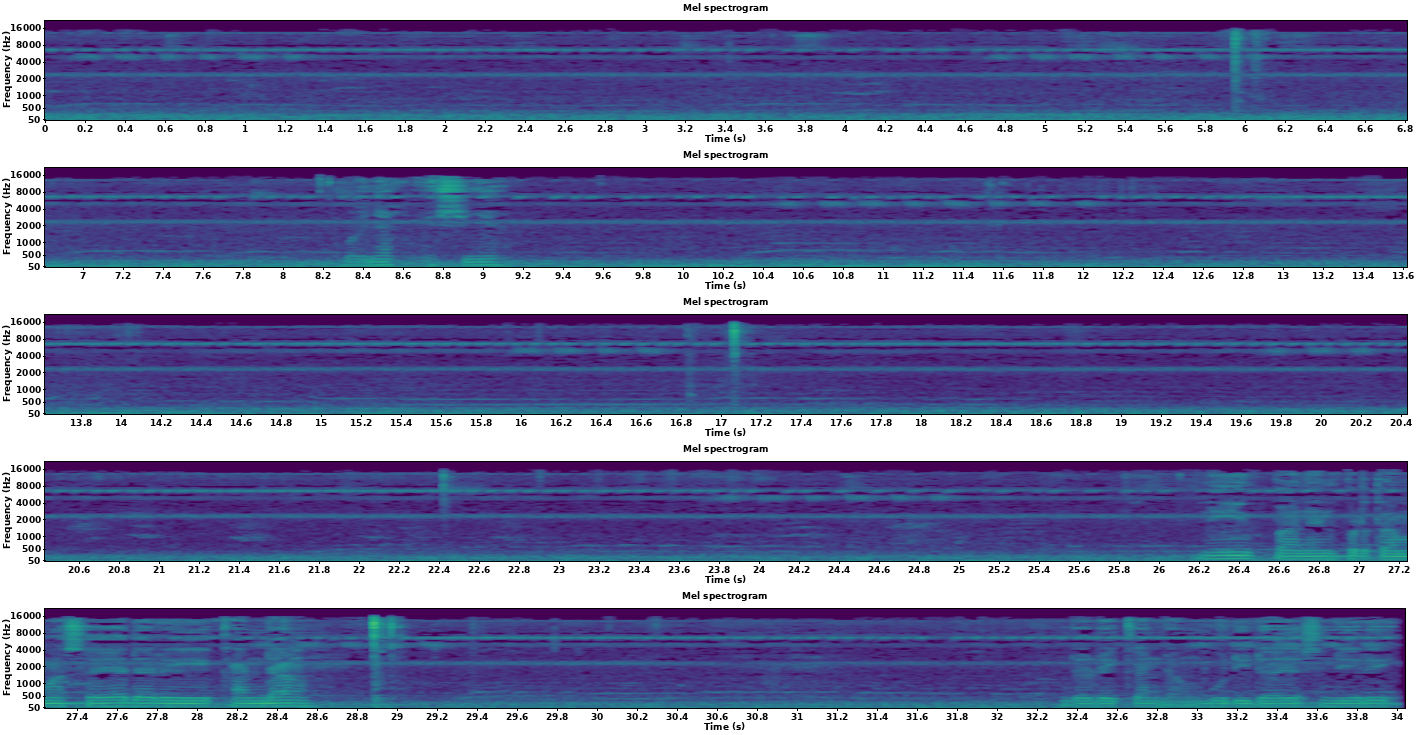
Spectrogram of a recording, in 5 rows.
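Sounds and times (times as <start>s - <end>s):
crickets chirping: 0.0s - 34.0s.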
